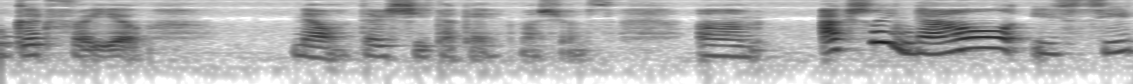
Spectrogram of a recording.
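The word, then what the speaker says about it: しいたけ: Number 5, Shiitake mushrooms, not shiitake mushrooms. My friend the other day said, "Oh, I heard shiitake mushrooms are so good for you." No, they're shiitake mushrooms.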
